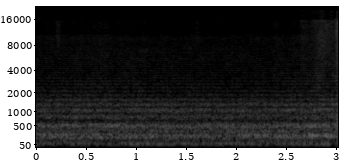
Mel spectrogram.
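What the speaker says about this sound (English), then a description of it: "we've got a bunch of bees down in here, along with some burr comb over to the side" Honeybees drone steadily around an open hive with burr comb during a hive split, a dense, continuous buzz heard close up with no voices.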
